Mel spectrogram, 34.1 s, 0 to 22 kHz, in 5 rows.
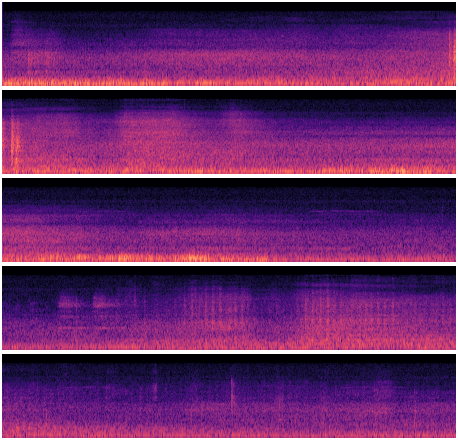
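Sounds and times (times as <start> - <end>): wind buffeting microphone: 0.0 - 5.4, 7.6 - 18.0.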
